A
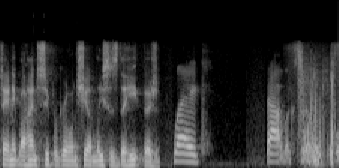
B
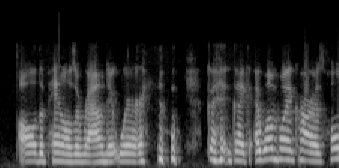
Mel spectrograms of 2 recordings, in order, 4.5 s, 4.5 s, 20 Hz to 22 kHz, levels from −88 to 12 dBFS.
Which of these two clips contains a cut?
A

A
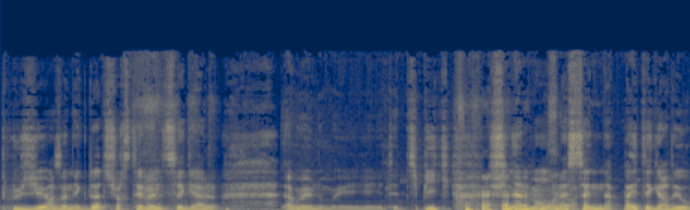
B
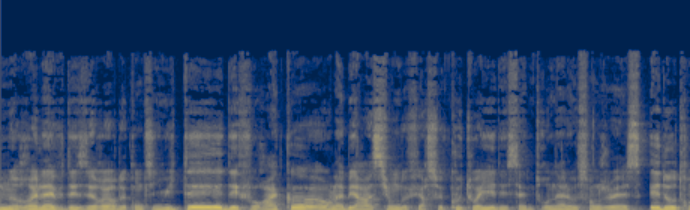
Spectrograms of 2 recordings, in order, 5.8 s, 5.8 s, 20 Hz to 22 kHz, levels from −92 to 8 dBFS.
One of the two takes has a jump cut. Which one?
A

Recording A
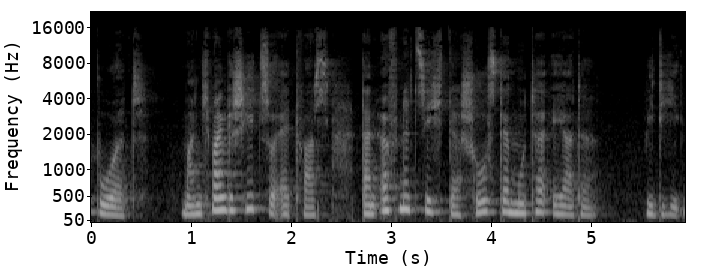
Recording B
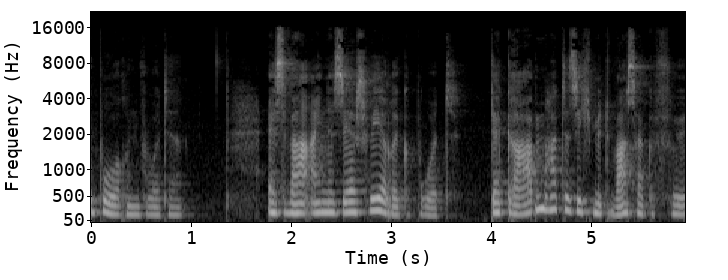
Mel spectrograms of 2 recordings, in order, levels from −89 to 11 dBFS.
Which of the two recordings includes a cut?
B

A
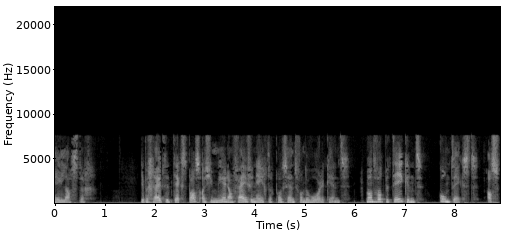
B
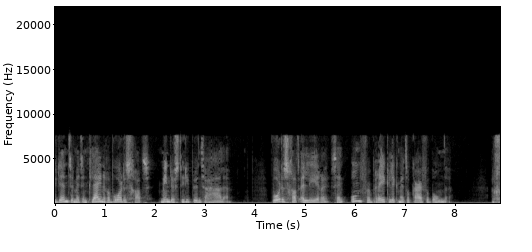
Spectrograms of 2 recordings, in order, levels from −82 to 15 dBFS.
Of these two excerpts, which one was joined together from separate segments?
A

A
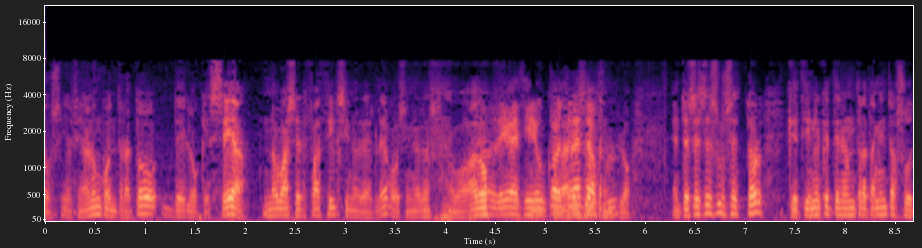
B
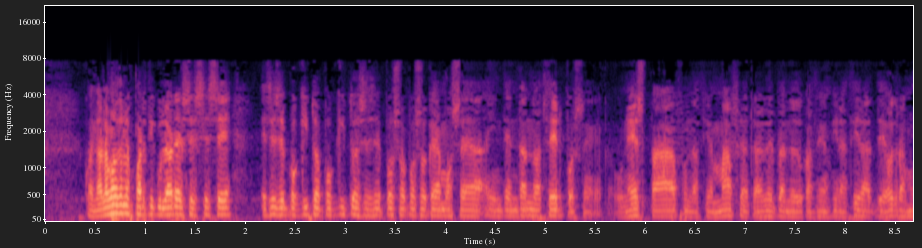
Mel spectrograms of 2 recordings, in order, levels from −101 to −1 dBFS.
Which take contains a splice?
A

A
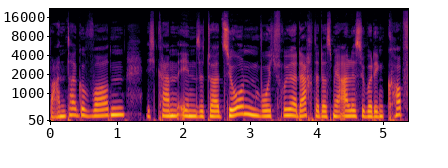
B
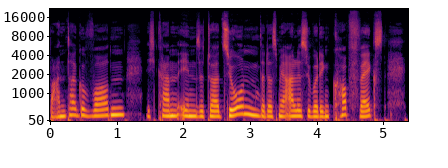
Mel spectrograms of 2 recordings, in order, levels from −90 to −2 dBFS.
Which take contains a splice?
B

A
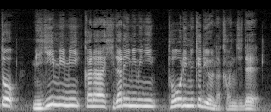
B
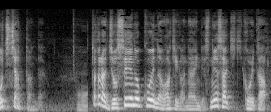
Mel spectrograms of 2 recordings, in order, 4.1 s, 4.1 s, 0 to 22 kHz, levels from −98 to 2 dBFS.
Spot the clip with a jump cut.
B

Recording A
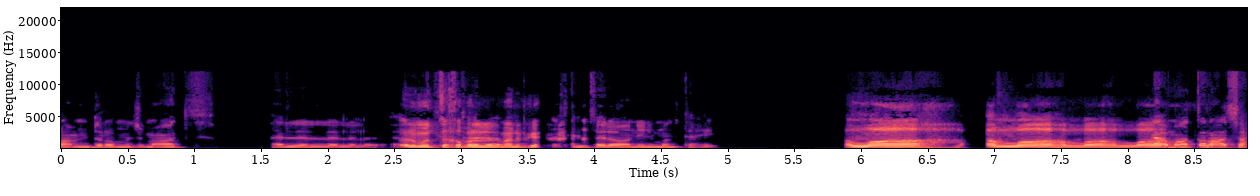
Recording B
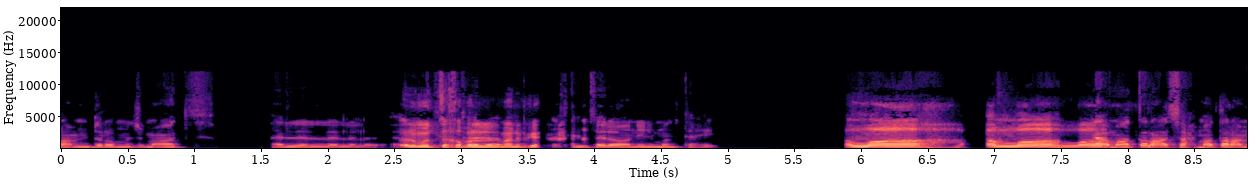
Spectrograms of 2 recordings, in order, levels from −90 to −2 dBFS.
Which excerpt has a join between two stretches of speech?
B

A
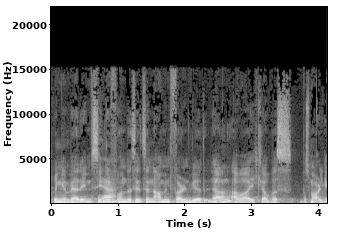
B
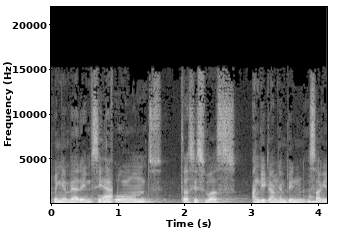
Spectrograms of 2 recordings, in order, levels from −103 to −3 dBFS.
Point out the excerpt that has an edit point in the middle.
B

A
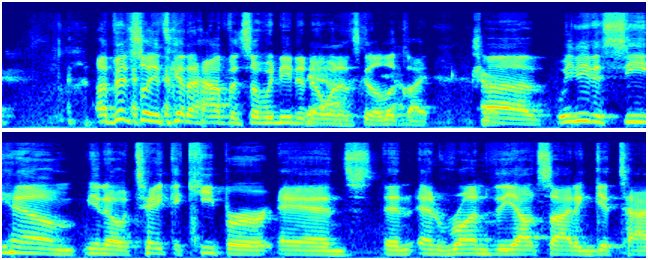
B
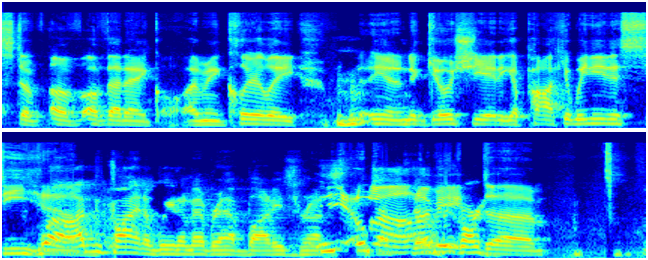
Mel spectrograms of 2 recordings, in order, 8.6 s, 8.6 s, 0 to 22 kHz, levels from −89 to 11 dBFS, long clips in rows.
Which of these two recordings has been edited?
B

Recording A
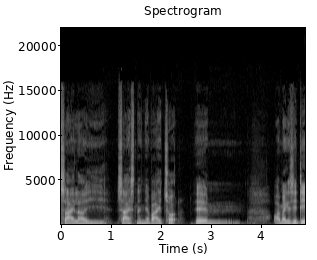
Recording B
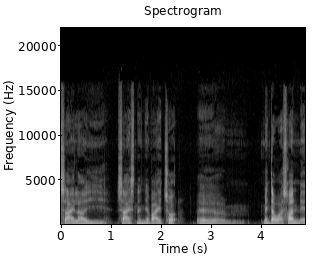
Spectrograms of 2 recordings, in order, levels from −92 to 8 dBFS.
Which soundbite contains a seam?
A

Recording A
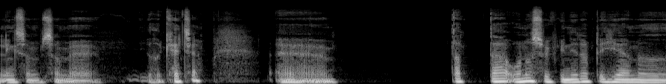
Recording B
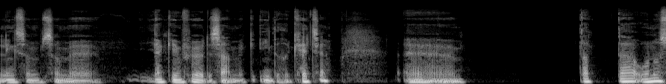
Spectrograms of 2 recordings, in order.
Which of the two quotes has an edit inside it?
A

